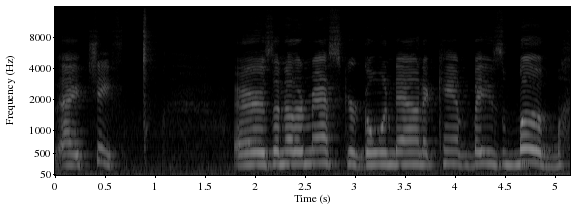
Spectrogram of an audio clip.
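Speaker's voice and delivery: loud, urgent cop voice; comic-book cop. Acted. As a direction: report in loudly like a cartoon cop. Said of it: "And he says".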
